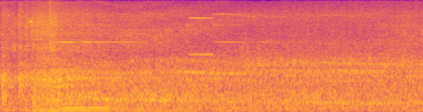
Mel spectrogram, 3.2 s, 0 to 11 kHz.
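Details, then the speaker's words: Mercedes W211 with M272 engine, about 50k miles: quick crank and catch, SPC pump priming noise, then smooth even idle with no misses or knocks; healthy start. "And as you can hear, it sounds absolutely stunning. That's the SPC pump making noise. Now, it's priming."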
